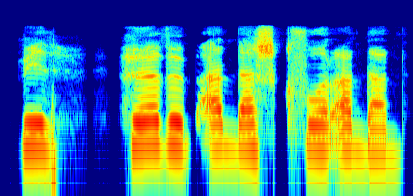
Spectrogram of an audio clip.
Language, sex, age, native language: Icelandic, male, 8, German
